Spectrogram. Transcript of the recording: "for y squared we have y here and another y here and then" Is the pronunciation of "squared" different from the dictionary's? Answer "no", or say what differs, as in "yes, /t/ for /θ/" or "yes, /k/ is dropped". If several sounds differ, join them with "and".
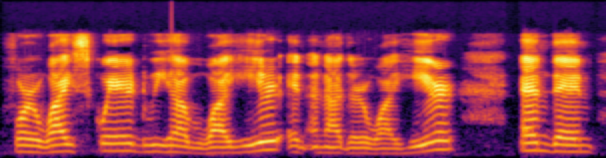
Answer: no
